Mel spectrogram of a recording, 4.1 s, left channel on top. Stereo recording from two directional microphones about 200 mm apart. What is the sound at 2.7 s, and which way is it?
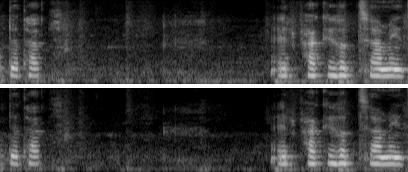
Speech, 15° right (ahead or behind).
